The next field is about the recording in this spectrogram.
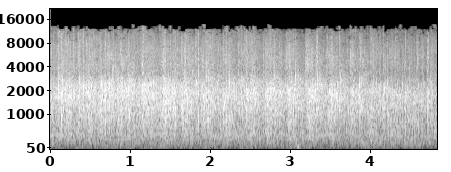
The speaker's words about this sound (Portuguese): O Cacá Bueno está aqui com a gente, podem aplaudir.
